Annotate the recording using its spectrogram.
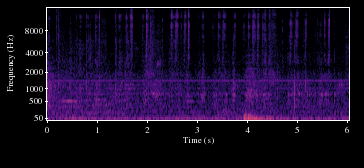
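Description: Faint scratching strokes of a felt-tip marker writing on paper, with one soft low thump about four seconds in.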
